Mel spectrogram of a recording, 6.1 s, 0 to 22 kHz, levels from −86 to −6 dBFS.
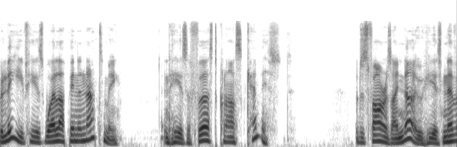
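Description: No technical faults are audible.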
